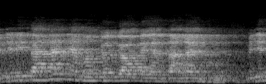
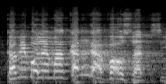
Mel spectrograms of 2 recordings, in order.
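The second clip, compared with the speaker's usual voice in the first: high, loud hopeful question; eager guest asking; 11 semitones higher, 9 dB louder than usual. Acted. Wedding guest asking the ustadz about eating, high and loud. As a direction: beg the ustadz politely for food.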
